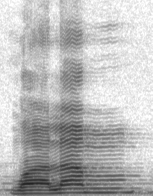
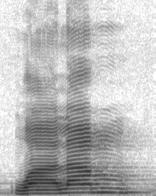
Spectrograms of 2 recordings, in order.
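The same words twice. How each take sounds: No difference in how they are said.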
